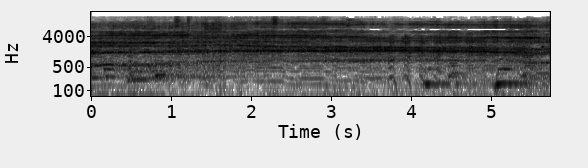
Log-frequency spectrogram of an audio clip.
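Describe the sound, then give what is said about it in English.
A woman's long, loud, rasping record-attempt burp holds steady for several seconds, a rough buzzing drone with a gravelly low rumble that never drops off. “Is this the actual burp coming up? Is this the record breaker?”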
